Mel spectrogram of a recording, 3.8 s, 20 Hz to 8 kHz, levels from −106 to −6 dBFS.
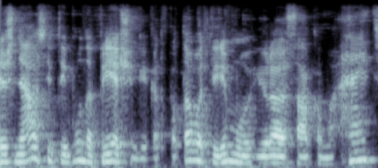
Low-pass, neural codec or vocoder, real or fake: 7.2 kHz; none; real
